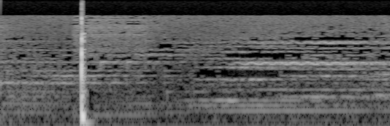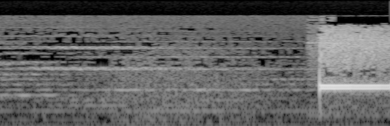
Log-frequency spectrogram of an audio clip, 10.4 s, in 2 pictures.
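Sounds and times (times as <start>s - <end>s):
telephone dial tone: 9.5s - 10.3s.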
